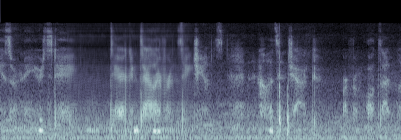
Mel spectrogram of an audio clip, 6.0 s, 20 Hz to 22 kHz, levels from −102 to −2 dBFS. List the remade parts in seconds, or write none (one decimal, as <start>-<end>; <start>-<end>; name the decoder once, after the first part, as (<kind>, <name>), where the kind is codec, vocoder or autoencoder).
1.0-2.9 (vocoder, Vocos)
